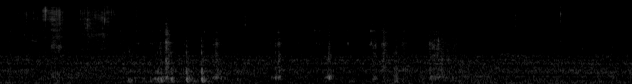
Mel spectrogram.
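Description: Quiet, scattered clicks and light knocks of tableware being handled: a small ceramic plate and wooden chopsticks set down on a wooden table, with a cluster of soft knocks about a second and a half in.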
